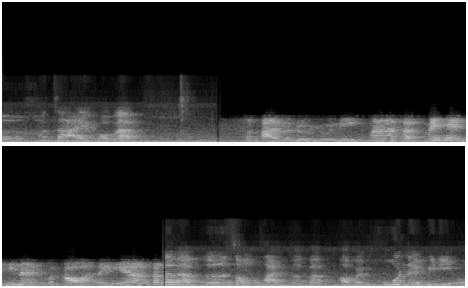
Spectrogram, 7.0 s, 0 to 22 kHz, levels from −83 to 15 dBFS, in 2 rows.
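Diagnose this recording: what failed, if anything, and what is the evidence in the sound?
The whole clip carries codec damage, likely from Nellymoser compression, the old Flash microphone codec. The speech has a rough, hissy halo and a smeared, underwater quality that is plainly audible, and nothing survives above about 10.6 kHz, which fits a rate of around 44 kbps. The codec spends a fixed budget on each short block and fills unfunded bands with noise, so a spectrogram shows blocky, speckled texture and noisy patches where harmonics should be.

From 1.61 s to 4.71 s the input appears switched to a poorer device, likely another microphone or a headset call profile at the driver stage. A gap of about 20 ms marks the switch at 1.61 s, and the sound turns dull and boxy, with nothing above 3.8 kHz, before clearing again at 4.71 s. A spectrogram shows a flat ceiling dropping to 3.8 kHz for that stretch and a new noise floor well below the speech. 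The waveform level stays about the same.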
